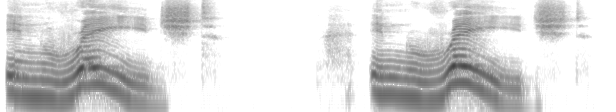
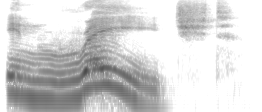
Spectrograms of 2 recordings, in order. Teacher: Note the stress is on the second syllable.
